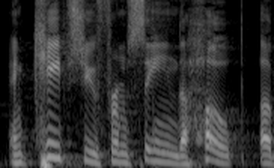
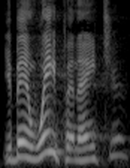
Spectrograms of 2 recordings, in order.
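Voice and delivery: lifted much higher, teasing knowingly; knowing prophet, higher; 6 semitones higher than usual. Retold or imitated. Scene: the prophet tells the preachers he knows they wept, higher. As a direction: pitch it up as if you already know. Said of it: "He goes, he goes".

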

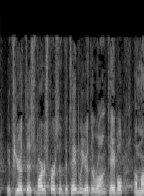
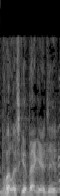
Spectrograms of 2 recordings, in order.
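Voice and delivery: devil voice; 5 semitones lower, 5 dB quieter than usual. Retold or imitated. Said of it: "And the devil said".

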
